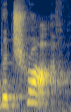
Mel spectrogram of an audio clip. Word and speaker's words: trough: troughs in wave one notice the spelling of the word trough it's spelled like the word enough the o u h ends with the f sound again the lowest point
